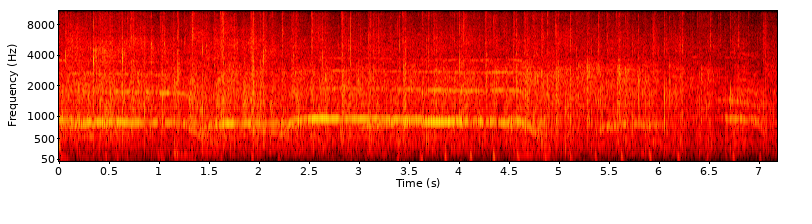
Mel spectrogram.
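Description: An audience at a celebration event bursts into sustained applause, dense steady clapping filling the room at full volume and slowly tapering toward the end, with a few faint cheers mixed in.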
